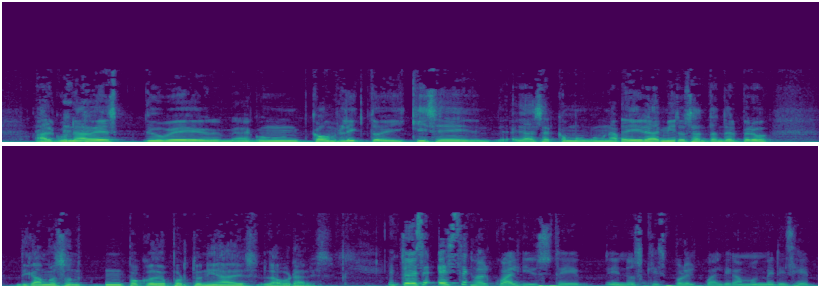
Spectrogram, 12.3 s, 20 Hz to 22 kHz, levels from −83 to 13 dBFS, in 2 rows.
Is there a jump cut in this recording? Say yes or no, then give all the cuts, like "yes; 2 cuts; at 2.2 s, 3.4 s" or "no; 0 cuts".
yes; 6 cuts; at 4.6 s, 5.0 s, 6.9 s, 9.6 s, 10.0 s, 10.9 s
